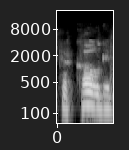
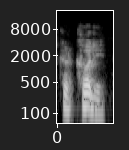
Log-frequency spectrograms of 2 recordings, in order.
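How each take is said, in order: First: The L sound is pronounced in the word. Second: The L sound is left out of the word. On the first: The speaker calls it wrong. "everybody says Kirkcaldy because that's how it's spelled" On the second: The speaker calls it right. "it's a silent L. It's Kirkcaldy"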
